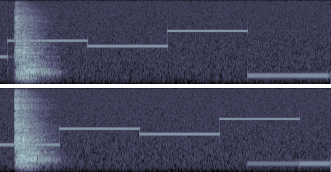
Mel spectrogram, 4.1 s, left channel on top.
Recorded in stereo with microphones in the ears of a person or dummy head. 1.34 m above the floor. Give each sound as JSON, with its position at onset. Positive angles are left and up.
{"t": 0.2, "sound": "a gunshot", "side_deg": -30, "distance_m": 7.0}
